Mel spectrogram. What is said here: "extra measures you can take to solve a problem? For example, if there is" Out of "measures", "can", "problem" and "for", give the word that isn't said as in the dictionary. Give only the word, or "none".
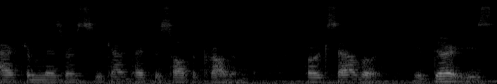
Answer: measures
